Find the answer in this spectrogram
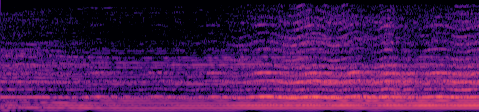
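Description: Haegeum, a Korean two-string bowed fiddle, holding one long bowed note that slides up slightly at the start and then stays steady.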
